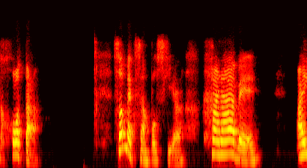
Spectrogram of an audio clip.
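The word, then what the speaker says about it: jota: review the video about the g and the j pronunciation those are part of the most difficult letters in spanish sounds like hota some examples here harabe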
